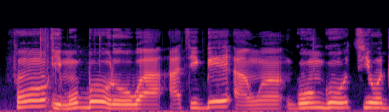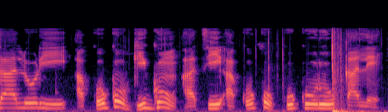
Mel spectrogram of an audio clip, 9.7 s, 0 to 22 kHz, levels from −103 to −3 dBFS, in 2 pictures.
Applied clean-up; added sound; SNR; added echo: none; Tearing / Wood; 15 dB; none.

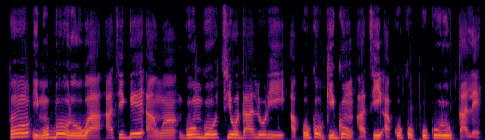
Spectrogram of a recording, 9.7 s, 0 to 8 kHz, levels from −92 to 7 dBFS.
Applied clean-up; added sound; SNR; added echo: neural mask model DeepFilterNet 3.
